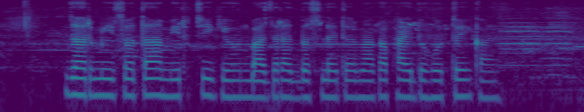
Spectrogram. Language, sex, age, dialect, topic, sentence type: Marathi, male, 60-100, Southern Konkan, agriculture, question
